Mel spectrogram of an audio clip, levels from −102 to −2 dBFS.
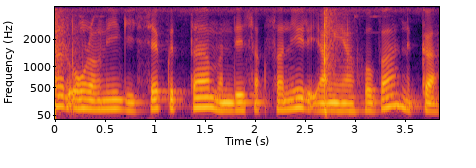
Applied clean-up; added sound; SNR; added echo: none; Shatter; 17 dB; none.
